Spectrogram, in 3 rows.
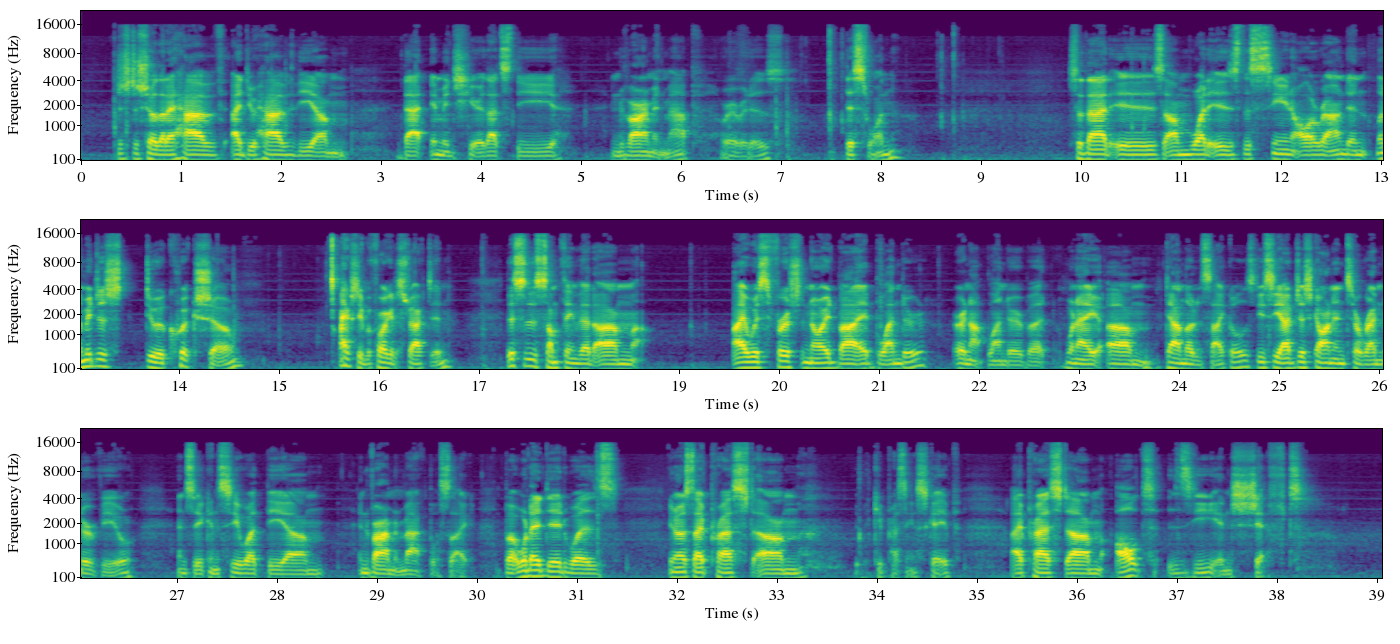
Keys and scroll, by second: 4.1 ctrl+z, 7.5 space, 8.6 space, 17.9 alt+shift+z, 19.1 alt+shift+z, 21.7 q, 23.6 shift+q, 26.7-30.0 typing, 31.4 ctrl+z, 32.3 ctrl+z, 34.0 z, 37.0 alt+z.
